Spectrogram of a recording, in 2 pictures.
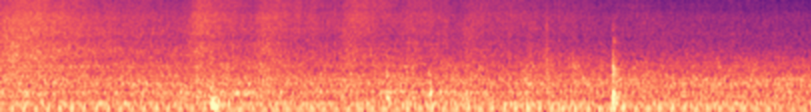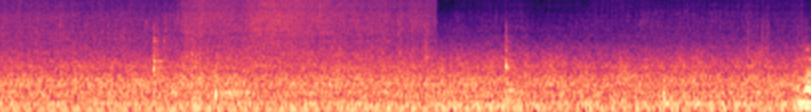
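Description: Onion-and-tomato masala frying in oil in an aluminium pot on a gas stove: a steady sizzle over a low hum, with a few light utensil taps. The sizzle's hiss softens about twelve seconds in.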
